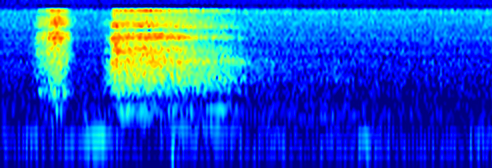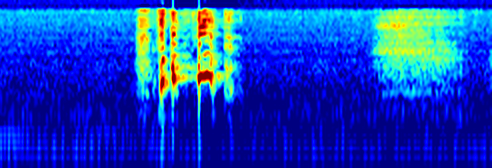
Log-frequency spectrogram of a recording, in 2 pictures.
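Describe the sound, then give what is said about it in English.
Heavy, breathy exhales, first a long rasping breath, then a pair of sharp, gasping catches after a pause, and a faint breath at the end. No one speaks. “I heard you breathing.”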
